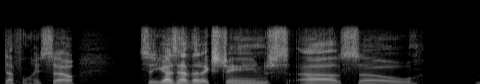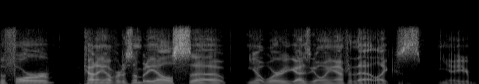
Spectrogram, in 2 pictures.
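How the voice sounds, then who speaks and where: A man speaking casually and somewhat haltingly as game master of a tabletop roleplaying session. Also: on the low side, fairly bright tone, clean tone, no echo, dull audio.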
